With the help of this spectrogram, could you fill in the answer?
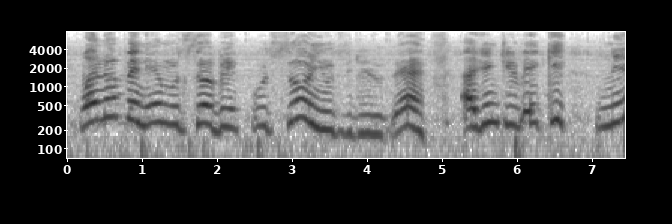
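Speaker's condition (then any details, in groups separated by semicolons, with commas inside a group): Paralysis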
